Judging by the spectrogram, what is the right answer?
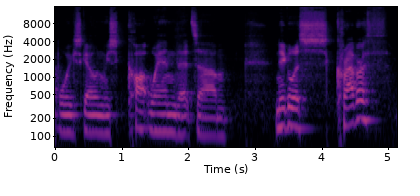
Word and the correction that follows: Kvarforth: I don't know how to pronounce his name. How do you pronounce the Kvarforth? – Kvarforth. – Yeah, sure.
